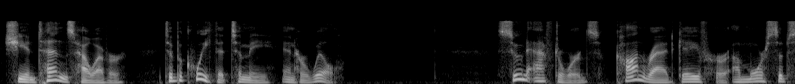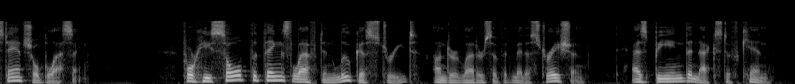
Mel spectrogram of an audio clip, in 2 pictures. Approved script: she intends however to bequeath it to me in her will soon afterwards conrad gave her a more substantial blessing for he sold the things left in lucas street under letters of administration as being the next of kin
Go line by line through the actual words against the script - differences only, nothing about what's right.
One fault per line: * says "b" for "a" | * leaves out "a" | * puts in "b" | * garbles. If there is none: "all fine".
all fine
